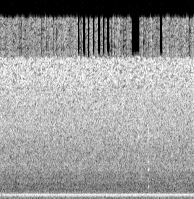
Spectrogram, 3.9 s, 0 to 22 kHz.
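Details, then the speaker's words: Enermax NeoChanger water cooling pump, microphone as close as possible, ramped from 1500 to its maximum 4500 rpm; quiet steady fixed-pitch whine, no grinding or rattle; normal pump running at full speed. "goes from 1500 to 4500 and that's the loudest is going to get so yeah as you can see as far as acoustics go it's not all that terribly loud"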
